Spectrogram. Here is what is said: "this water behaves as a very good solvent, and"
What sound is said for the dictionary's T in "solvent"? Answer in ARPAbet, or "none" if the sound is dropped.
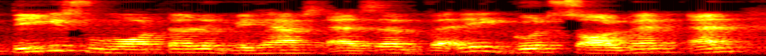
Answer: none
